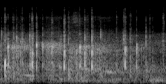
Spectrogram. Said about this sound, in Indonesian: tepuk tangan dulu untuk Kak Debbie ya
